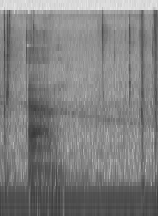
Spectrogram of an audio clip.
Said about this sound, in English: So I can start now typing in here.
